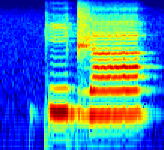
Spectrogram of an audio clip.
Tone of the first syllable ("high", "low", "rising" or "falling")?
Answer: high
